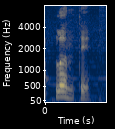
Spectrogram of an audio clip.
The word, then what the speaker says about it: plantae: ou como é e a sequência vai ser pronunciada como é sempre que vier dá sequência a e em latim como na palavra plante que significa plantas e de onde vem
